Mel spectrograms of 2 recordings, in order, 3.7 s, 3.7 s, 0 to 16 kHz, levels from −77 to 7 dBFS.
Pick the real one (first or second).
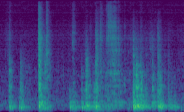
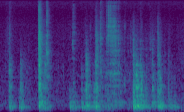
second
